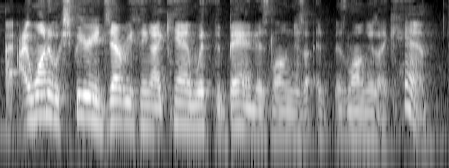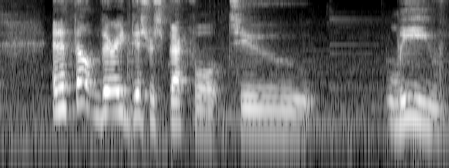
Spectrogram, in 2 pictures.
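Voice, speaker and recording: A man's voice: on the high side, fairly bright tone. A man giving a casual, enthusiastic concert review, gushing and repeating words as he talks.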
